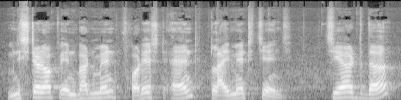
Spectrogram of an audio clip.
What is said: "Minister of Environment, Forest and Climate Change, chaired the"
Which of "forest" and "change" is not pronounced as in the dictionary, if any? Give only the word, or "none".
forest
